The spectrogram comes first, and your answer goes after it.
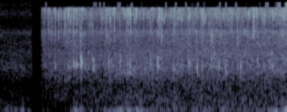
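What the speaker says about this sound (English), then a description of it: "Pipe in there is water's flowing well." Water flows from a pipe at a trail shelter's water source, a soft, continuous trickle and splash heard close by at low volume, with a brief dropout near the start and no talking.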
